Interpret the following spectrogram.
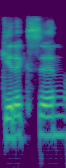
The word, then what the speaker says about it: Gidicson: g i d i c s i n gidexin which is you know it's kind of a hard name to pronounce so that's probably the best platform um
